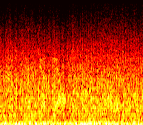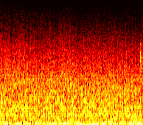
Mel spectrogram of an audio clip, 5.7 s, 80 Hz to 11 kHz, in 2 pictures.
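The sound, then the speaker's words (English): Space Shuttle Atlantis lifts off on its final visit to the Hubble telescope, the launch roaring in a dense, unbroken wall of rumbling, crackling noise, heavy in the low end and steady and loud from start to finish. “6, 4, 3, 2, 1, and liftoff of Space Shuttle Atlantis, the final visit to enhance the vision of Hubble into the deepest grandeur of our universe.”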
